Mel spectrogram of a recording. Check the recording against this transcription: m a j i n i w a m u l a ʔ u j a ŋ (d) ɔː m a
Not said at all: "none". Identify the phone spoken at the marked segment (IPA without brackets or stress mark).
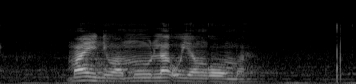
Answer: ɡ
